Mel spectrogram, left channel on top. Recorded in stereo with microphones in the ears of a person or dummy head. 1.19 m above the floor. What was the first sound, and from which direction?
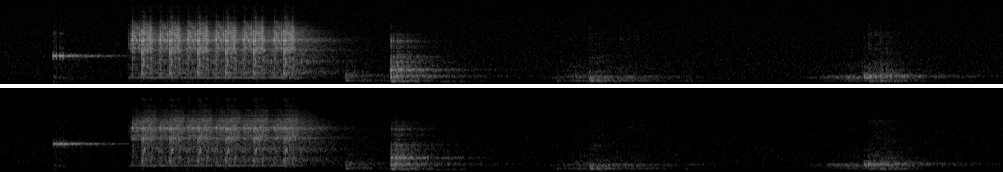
A camera shutter, 45° left (ahead or behind).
